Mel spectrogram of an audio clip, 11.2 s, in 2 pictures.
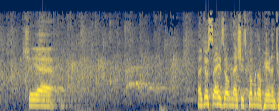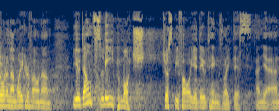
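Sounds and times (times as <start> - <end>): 
audience applause: 0.0 - 4.8
speech: 0.6 - 1.3, 4.0 - 11.1.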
